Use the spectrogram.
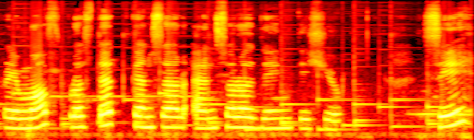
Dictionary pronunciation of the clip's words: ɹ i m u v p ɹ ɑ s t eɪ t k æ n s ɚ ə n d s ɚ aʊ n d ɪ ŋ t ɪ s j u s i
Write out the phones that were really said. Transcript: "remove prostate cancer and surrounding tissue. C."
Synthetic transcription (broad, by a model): ɹ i m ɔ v p ɹ ɑ s t eɪ t k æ n s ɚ ə n d s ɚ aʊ d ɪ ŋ t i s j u s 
